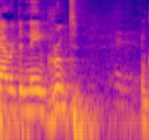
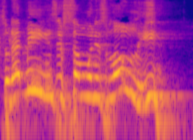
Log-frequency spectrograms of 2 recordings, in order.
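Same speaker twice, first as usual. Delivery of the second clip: full-force preaching; 7 semitones higher than usual. Acted. Preacher to his church, calling out with full force. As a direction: preach it hard to the congregation.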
